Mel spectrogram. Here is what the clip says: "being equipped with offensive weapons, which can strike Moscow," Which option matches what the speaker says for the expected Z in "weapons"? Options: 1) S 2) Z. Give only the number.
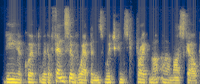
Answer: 2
